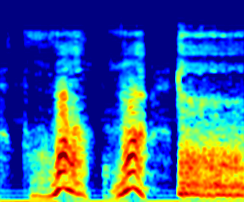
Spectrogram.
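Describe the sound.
A human voice imitating a growling dog: two drawn-out growls that rise and fall in pitch, followed by a harsher, noisier snarl.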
